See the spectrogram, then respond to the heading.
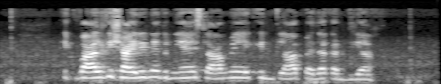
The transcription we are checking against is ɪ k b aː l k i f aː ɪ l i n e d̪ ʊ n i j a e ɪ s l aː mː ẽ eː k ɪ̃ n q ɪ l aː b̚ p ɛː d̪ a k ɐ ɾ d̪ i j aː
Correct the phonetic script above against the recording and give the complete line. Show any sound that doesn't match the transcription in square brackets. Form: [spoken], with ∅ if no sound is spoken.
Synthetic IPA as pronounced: ɪ k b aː l k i [ʃ] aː ɪ [ɾ] i n e d̪ ʊ n i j a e ɪ s l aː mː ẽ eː k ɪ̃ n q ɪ l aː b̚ p ɛː d̪ a k ɐ ɾ d̪ i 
